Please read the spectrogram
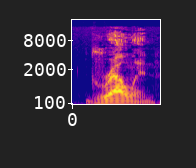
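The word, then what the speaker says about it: ghrelin: in your body called grein. Sometimes actually called grein. Thanks for all of you greinistas or greinistas that corrected my pronunciation. It's both. Grein or grelin. Either one works.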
